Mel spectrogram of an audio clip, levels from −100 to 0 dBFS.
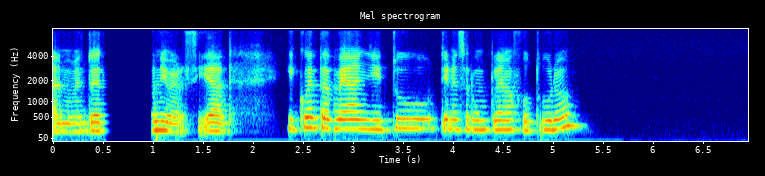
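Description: A long network dropout runs from 0.52 to 1.01 s in this speech clip, which passes through a G.722 call path with nothing above 8 kHz. Here the sound turns into a fading buzz or hiss as the receiver stretches the last received audio, then drops to silence for about 420 ms before speech resumes. The likely cause is a run of lost packets, with roughly 480 ms of the original audio never arriving and never played.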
